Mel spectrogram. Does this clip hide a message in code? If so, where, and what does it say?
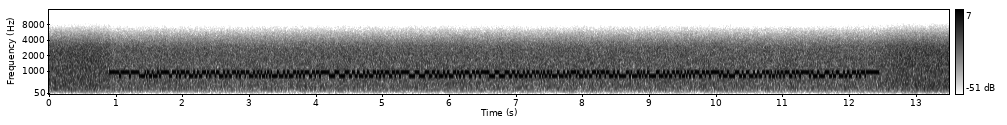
Yes: RTTY (50 baud, 170 Hz shift) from 0.9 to 12.5 s, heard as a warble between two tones, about 880 Hz centre, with radio static. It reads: CQ CQ CQ DE N0OOI N0OOI N0OOI PSE K CQ TEST PD0AOL PD0AOL CQ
